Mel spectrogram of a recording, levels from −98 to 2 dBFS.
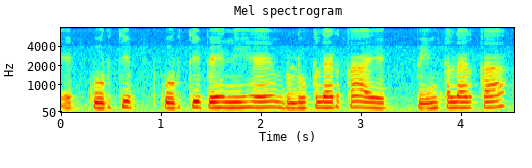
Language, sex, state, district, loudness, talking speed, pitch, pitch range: Hindi, female, Jharkhand, Palamu, -15 LUFS, 145 wpm, 195 Hz, 180-200 Hz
